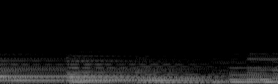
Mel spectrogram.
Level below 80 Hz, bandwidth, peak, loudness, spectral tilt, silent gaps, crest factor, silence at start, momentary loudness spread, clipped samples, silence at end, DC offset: -60 dBFS; 2.5 kHz; -26 dBFS; -40 LUFS; -13 dB/octave; none; 14 dB; 0 s; 6 LU; under 0.1%; 0 s; under 0.1%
